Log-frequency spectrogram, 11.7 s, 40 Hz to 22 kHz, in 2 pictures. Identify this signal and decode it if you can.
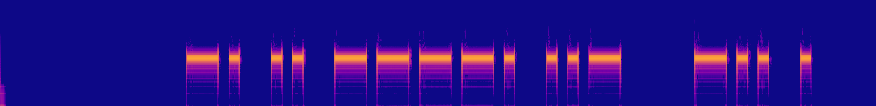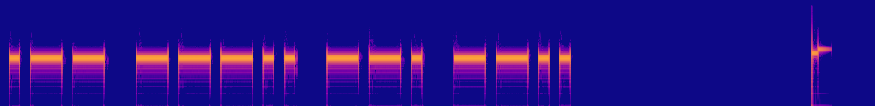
Morse code, heard as a keyed tone, about 17 wpm, 700 Hz. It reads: NI9U DE W8GZ
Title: USA Callsign DE Callsign - 4 Characters - 17wpm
